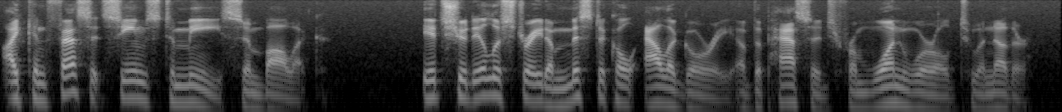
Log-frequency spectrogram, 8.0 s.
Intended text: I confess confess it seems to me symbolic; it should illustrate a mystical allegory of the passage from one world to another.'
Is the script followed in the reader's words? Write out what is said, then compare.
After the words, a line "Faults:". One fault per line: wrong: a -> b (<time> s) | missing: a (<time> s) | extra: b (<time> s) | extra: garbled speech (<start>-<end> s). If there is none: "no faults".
I confess it seems to me symbolic; it should illustrate a mystical allegory of the passage from one world to another.'
Faults:
missing: confess (0.7 s)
